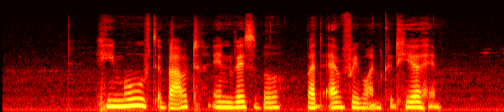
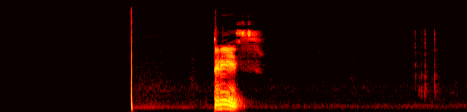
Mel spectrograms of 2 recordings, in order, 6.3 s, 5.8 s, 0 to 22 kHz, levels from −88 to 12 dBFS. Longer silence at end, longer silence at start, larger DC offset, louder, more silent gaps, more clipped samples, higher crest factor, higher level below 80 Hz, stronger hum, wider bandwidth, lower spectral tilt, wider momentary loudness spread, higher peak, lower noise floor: second, 0.8 s vs 2.65 s; second, 1.25 s vs 2.65 s; neither; about the same, -15 LUFS vs -16 LUFS; neither; neither; second, 16 dB vs 24 dB; first, -48 dBFS vs -66 dBFS; neither; second, 11 kHz vs 13 kHz; first, -7 dB/octave vs -2.5 dB/octave; second, 14 LU vs 20 LU; about the same, 0 dBFS vs -2 dBFS; second, -48 dBFS vs -75 dBFS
